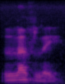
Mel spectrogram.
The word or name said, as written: lovely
